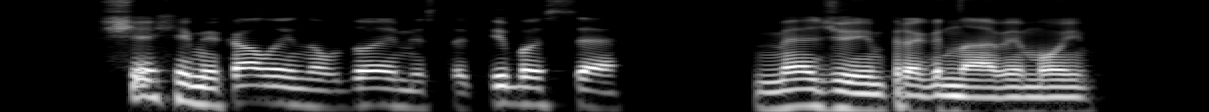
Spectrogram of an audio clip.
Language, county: Lithuanian, Vilnius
